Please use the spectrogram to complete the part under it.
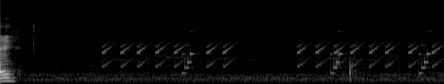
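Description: Short electronic game blips sound in quick succession.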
